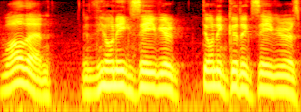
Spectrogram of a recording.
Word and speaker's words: Xavier: read some comics he's xavier they're just xavier you don't pronounce the x you pronounce the x like a z b u says zebra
